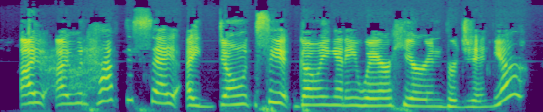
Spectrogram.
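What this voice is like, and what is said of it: Unusual Virginia accent. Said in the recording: “that is a weird Virginia accent. ... it's a very weird Virginia accent.”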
